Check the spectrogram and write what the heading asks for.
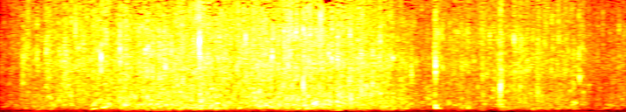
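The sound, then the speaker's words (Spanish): A baby manatee splashes water: steady splashing and churning for several seconds, a fairly loud wash of noise with a few sharper splashes near the end. No one speaks. “Sacaba su cabeza regordeta para ver a los de la tribu y le salpicaba agua para mojarlos.”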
